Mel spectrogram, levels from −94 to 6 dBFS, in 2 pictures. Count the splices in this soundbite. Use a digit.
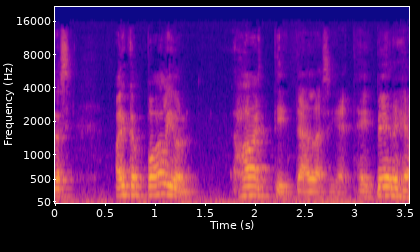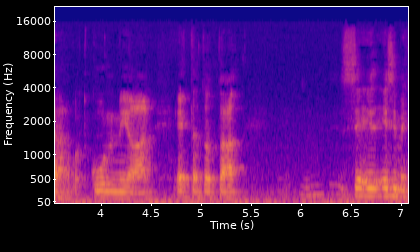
0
